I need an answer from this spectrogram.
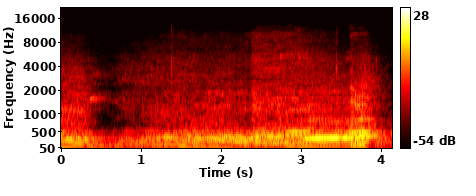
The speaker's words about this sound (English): There's some loud cars and engines going by.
